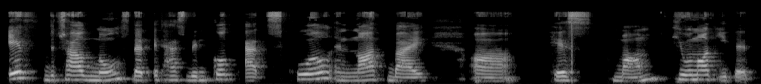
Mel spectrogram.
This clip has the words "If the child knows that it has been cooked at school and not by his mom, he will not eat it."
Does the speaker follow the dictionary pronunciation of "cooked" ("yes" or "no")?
yes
